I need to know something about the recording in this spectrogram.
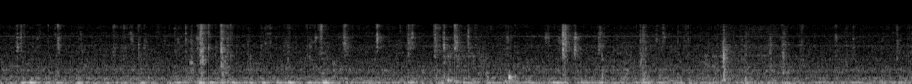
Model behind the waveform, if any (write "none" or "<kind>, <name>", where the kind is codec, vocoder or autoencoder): vocoder, WaveNeXt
